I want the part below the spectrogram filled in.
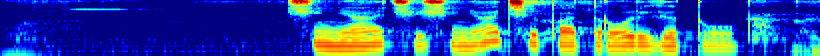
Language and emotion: Russian, neutral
